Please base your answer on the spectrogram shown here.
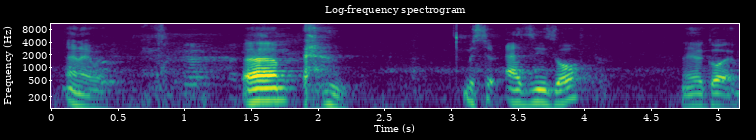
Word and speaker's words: Azizov: your name to Frank cuz they had to spell it every time. It was I went, "Oh, not." Anyway, um Mr. Aziz off, I got it right.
